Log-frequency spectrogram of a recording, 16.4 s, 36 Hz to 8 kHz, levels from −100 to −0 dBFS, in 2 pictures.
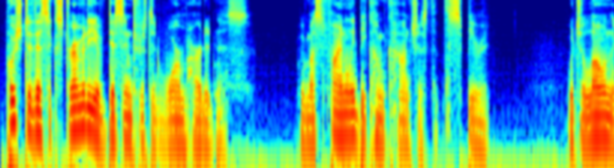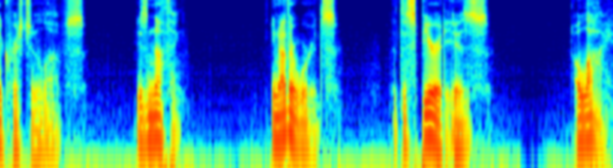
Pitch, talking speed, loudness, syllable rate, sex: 90 Hz, 115 wpm, -21 LUFS, 4.9 syllables/s, male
